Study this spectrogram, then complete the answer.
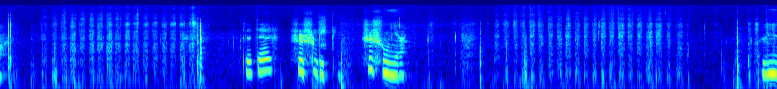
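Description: A coin scrapes rapidly across a scratch card.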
